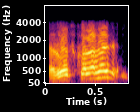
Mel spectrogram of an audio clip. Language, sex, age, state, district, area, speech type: Bengali, male, 45-60, West Bengal, Hooghly, rural, conversation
